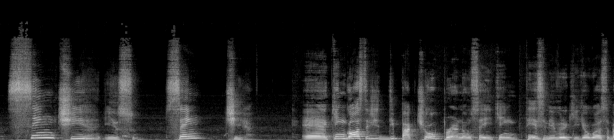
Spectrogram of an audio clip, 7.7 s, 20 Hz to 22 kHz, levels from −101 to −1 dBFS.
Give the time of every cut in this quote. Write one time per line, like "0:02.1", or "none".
0:03.6
0:06.5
